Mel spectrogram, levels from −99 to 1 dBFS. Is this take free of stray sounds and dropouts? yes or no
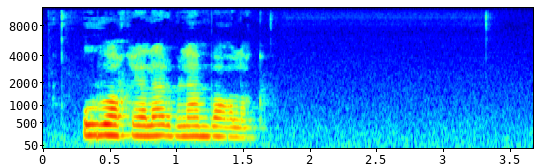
yes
